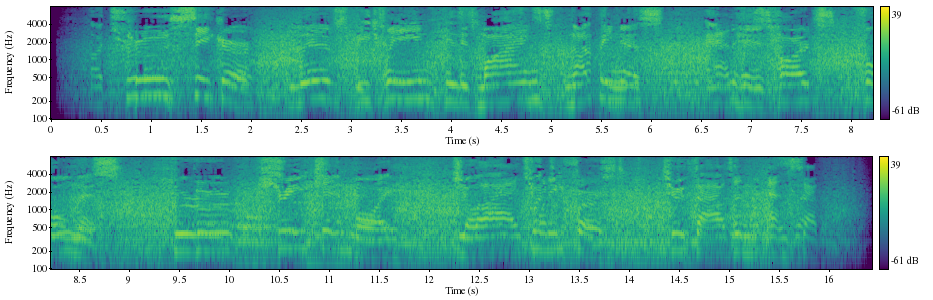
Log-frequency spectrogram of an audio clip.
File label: poem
